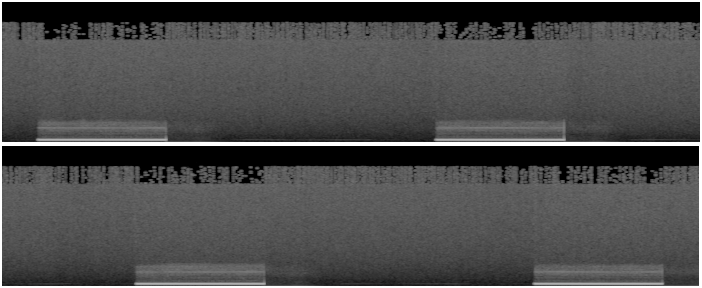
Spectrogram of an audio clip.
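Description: A telephone ringback tone from a call dialed over the radio sounds four times, each steady buzzing ring lasting about two seconds and followed by roughly four seconds of near silence, in an even repeating rhythm with no voices.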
